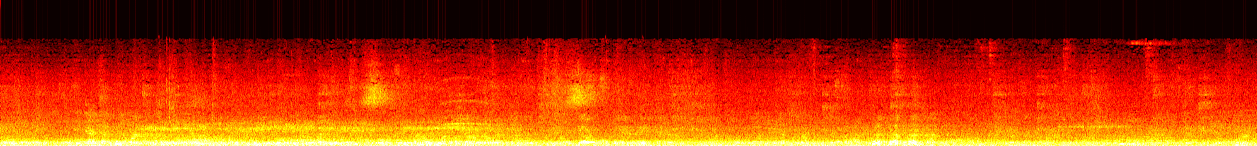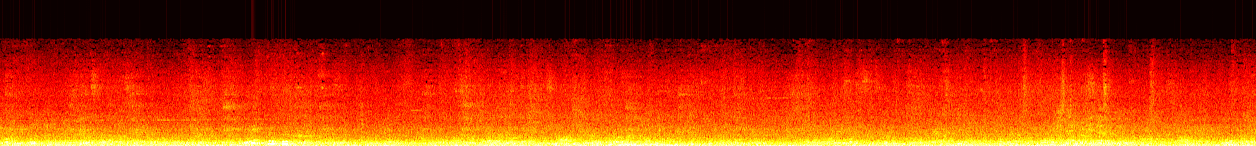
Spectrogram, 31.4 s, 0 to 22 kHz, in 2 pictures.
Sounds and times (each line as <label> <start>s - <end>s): Subway 0.0s - 31.4s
